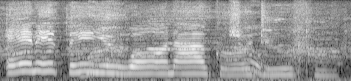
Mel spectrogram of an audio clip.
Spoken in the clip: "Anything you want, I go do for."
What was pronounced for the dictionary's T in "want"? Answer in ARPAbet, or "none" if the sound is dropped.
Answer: none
